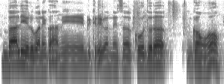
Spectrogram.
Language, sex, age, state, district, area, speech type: Nepali, male, 30-45, West Bengal, Darjeeling, rural, spontaneous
